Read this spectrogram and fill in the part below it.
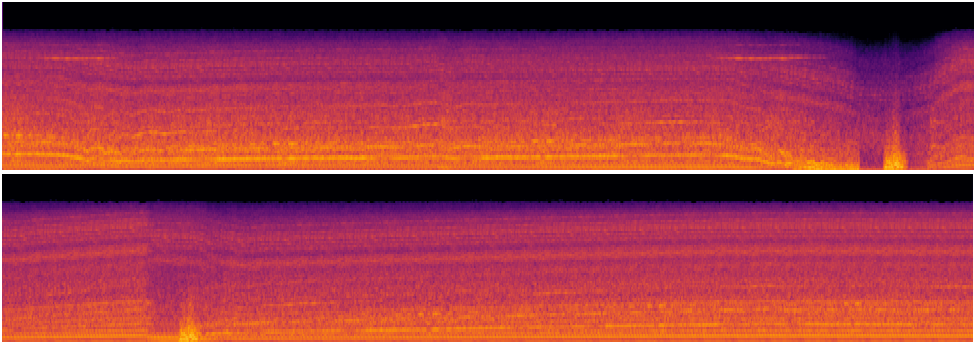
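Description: A vehicle engine hums steadily, slowing down and then speeding up again.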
